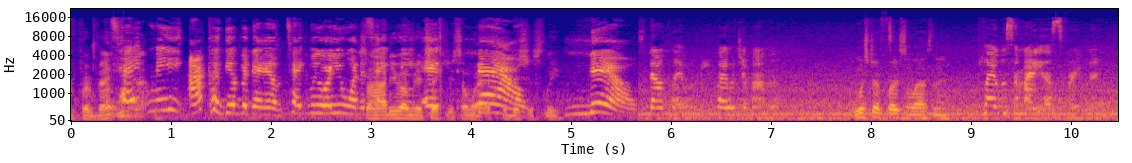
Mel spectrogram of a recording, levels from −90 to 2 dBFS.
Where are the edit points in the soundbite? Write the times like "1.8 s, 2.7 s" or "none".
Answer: 5.7 s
